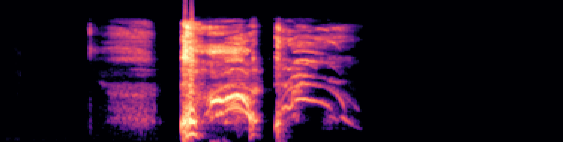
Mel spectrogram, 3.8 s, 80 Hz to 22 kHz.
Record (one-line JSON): {"cough_length": "3.8 s", "cough_amplitude": 32768, "cough_signal_mean_std_ratio": 0.3, "survey_phase": "beta (2021-08-13 to 2022-03-07)", "age": "45-64", "gender": "Female", "wearing_mask": "No", "symptom_none": true, "smoker_status": "Never smoked", "respiratory_condition_asthma": false, "respiratory_condition_other": false, "recruitment_source": "REACT", "submission_delay": "2 days", "covid_test_result": "Negative", "covid_test_method": "RT-qPCR", "influenza_a_test_result": "Negative", "influenza_b_test_result": "Negative"}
